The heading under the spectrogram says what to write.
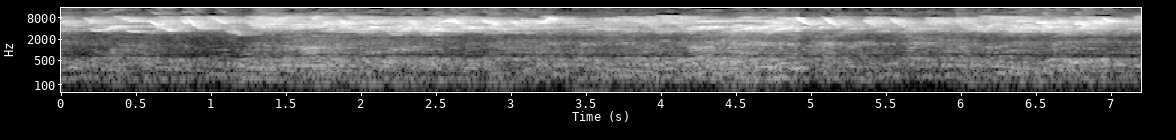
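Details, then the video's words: Rusty-collared seedeater tutor song played for young birds to learn from. Quick high chirped strokes, many sweeping downward, in fast bursts over a loud steady hiss that nearly buries them. "Coleiro Professor Aprendizado"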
